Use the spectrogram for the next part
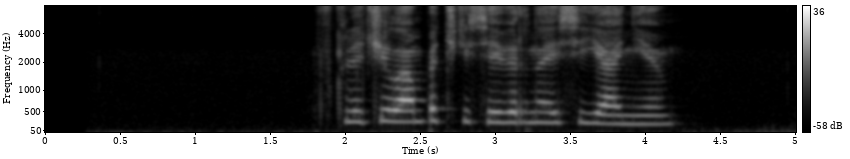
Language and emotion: Russian, neutral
